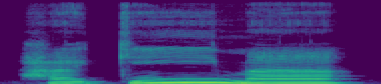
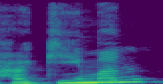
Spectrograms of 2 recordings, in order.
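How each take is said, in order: First: The word ends on a drawn-out long a. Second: The word ends with an n sound.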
